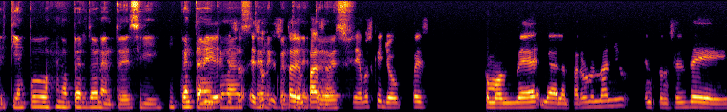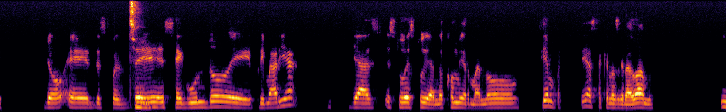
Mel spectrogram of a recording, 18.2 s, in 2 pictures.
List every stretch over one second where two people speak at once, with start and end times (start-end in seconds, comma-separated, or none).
2.5-4.2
